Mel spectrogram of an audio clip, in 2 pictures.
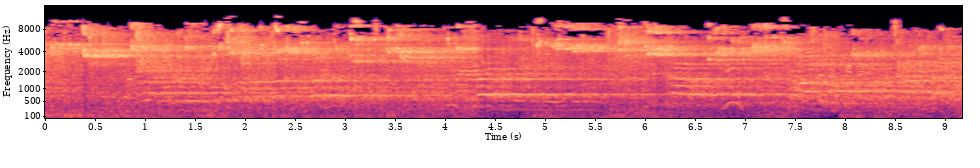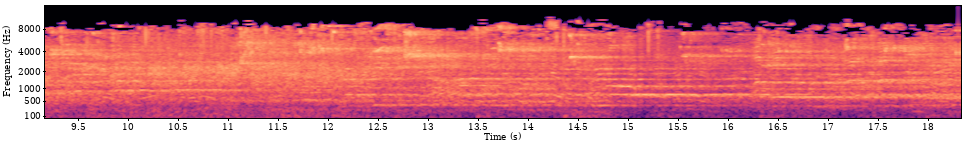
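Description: Sneakers squeak sharply on a hard court in a large echoing hall.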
